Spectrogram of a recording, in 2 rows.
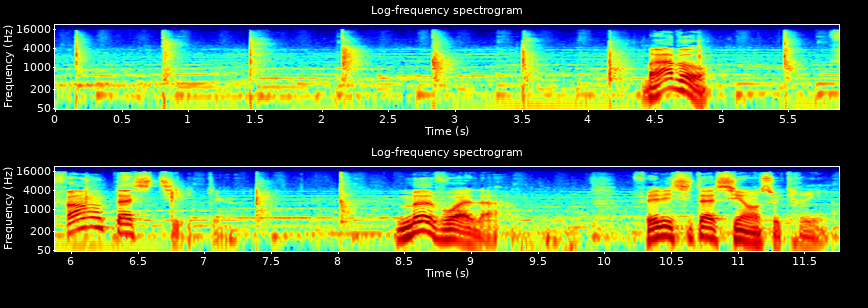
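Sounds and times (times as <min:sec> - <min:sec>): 
sharp hand claps: 0:00.0 - 0:08.4
speech: 0:04.4 - 0:05.0, 0:06.0 - 0:07.3, 0:08.4 - 0:09.3, 0:10.3 - 0:11.7.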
